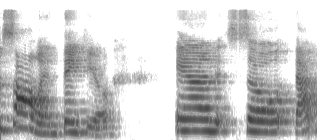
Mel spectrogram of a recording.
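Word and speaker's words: Samhain: know that holid go I want to say sam Hayne wrong wrong so soln thank you and so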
